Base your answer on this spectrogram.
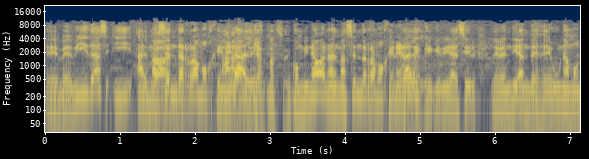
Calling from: Avellaneda, Santa Fe, Argentina; de Avellaneda, Santa Fe, Argentina.

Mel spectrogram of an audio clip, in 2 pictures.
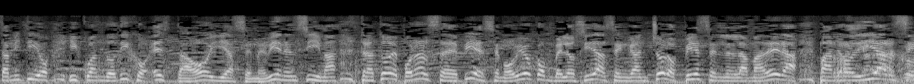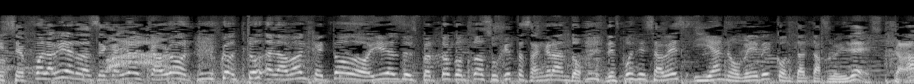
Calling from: Georgia, United States

